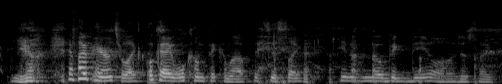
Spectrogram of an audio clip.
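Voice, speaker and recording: A man speaks with noticeable background noise in the clip. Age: 60s. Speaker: Buddhist monk and video host. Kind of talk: casual conversation.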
